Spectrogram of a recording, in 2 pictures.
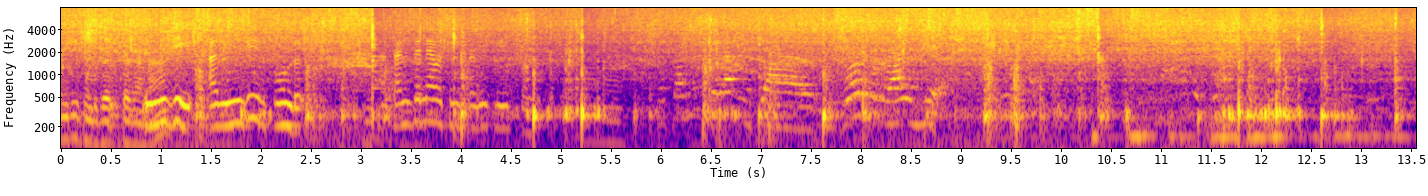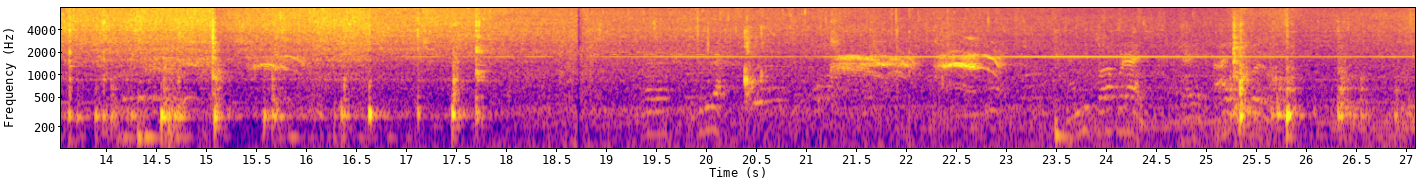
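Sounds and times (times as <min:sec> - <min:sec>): paste sizzling in hot oil: 0:00.0 - 0:27.0
metal ladle scraping a pot: 0:01.0 - 0:08.3, 0:09.0 - 0:17.9.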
